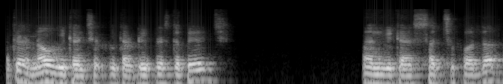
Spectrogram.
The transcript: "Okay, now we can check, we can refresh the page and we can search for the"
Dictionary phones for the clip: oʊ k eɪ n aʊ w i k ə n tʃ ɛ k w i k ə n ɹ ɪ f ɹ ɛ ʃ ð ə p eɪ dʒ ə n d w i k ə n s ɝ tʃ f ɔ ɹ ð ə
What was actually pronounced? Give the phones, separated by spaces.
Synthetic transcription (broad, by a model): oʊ k eɪ n aʊ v i k ə n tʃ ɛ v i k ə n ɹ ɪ p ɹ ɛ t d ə p eɪ dʒ ə n d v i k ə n s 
